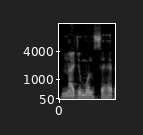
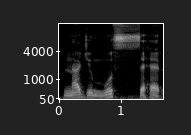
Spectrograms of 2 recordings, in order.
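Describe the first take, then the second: First: A clear L is said before the S. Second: The L merges into a doubled S sound. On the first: The speaker calls it wrong. "नहीं पढ़ना है" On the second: The speaker calls it right. "मीम को शमसी हरूफ सीन के साथ मुशद्दद पढ़ना है"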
